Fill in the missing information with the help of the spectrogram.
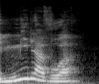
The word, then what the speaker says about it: Millavois: Non, les Millavois. Mi-à-voix, même peut-être. En tout cas, deux L, je ne sais pas si c'est mi-à-voix ou mi-la-voix.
